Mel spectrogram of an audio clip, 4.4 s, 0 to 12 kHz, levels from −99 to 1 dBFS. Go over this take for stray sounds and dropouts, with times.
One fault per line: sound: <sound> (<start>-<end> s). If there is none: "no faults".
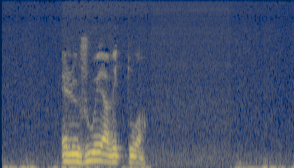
no faults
